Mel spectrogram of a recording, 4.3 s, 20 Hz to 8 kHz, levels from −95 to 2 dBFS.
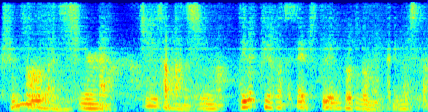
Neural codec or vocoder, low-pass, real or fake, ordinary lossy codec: codec, 44.1 kHz, 0.9 kbps, DAC; 7.2 kHz; fake; none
